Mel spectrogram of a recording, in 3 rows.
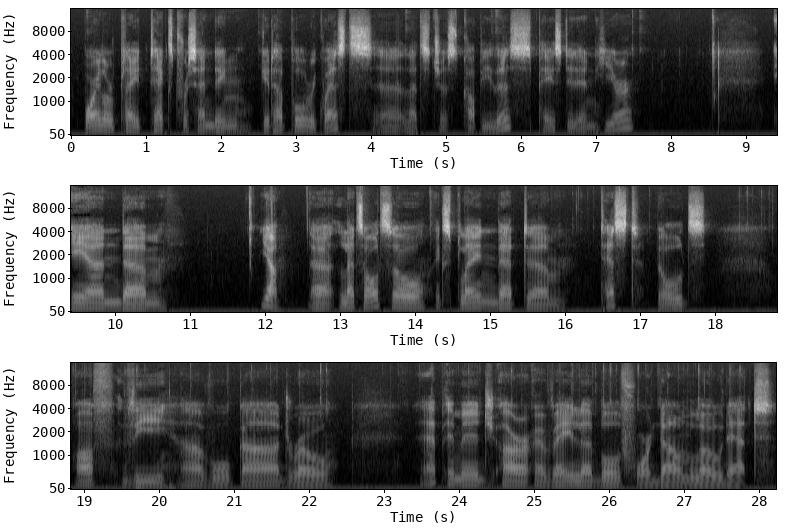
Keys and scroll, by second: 5.1 ctrl+c, 6.4 ctrl+v, 14.4 Return, 16.0-28.2 typing.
